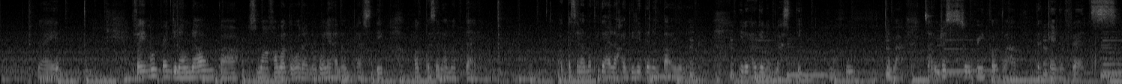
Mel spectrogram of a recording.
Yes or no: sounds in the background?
yes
